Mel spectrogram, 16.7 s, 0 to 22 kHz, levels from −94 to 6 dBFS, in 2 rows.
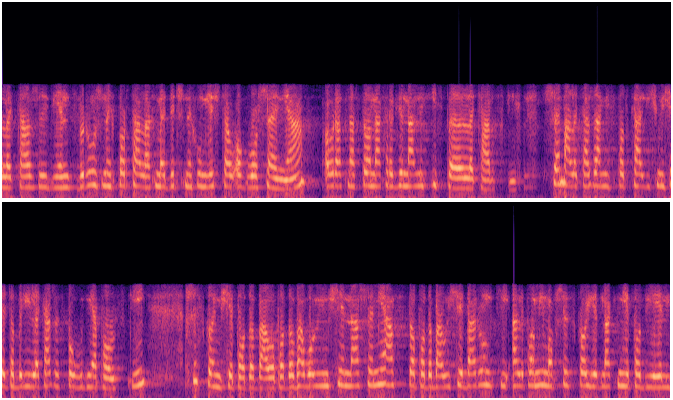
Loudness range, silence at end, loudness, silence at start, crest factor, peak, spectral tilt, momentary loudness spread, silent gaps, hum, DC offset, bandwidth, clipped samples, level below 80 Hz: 2 LU; 0 s; -16 LUFS; 0 s; 16 dB; 0 dBFS; -8 dB/octave; 5 LU; none; none; under 0.1%; 4.1 kHz; under 0.1%; -44 dBFS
